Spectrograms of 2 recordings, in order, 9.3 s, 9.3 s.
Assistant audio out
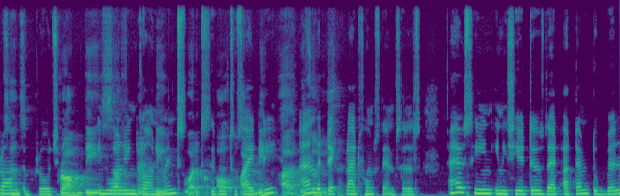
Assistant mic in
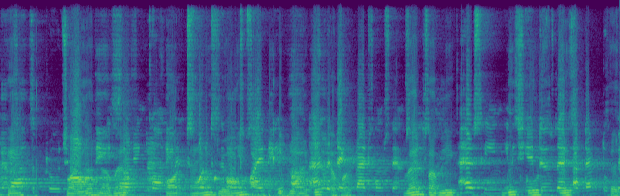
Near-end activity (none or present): present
